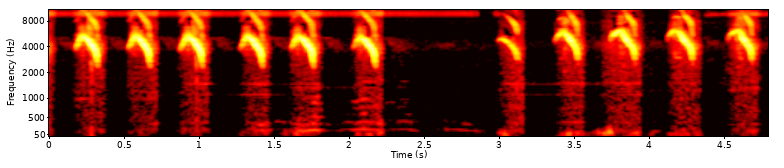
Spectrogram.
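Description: Red junglefowl chick giving high, thin, down-slurred peeps, about three per second, with a brief pause midway; nothing else heard.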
